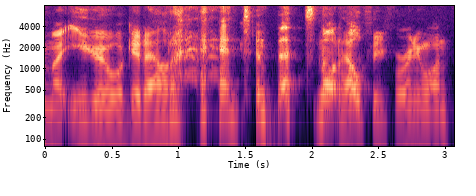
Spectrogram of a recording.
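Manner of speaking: ordinary talk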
